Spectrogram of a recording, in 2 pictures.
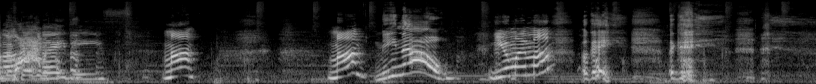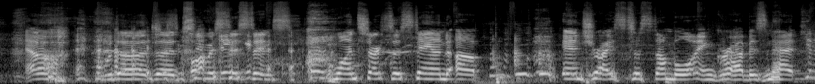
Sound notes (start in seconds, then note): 1.3 yelps; 5.8 laughs; 8.4 groans; 10.2 laughs; 11.2 exertion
